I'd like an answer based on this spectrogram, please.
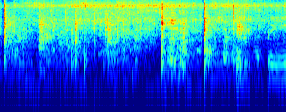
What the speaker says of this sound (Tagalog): lagay ko yung bawang at saka sibuyas. Ating halo-haloin lang ng konti para maluto yung lamas natin.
